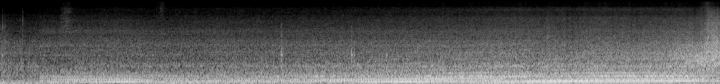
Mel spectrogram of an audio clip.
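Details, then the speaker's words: Toyota Tacoma on a road test, warming up after ECU reset: engine pulls smoothly, pitch climbing evenly with speed, no knocks or odd noises, earlier noise not heard yet; normal running. "All right, it seems to be running pretty good."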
